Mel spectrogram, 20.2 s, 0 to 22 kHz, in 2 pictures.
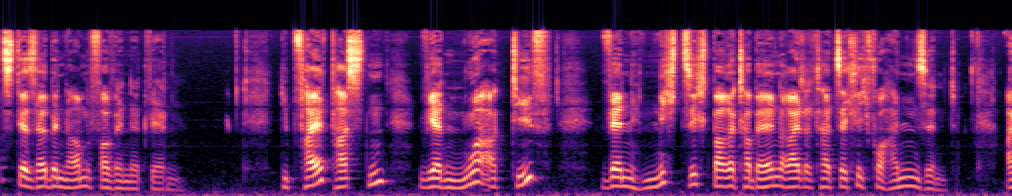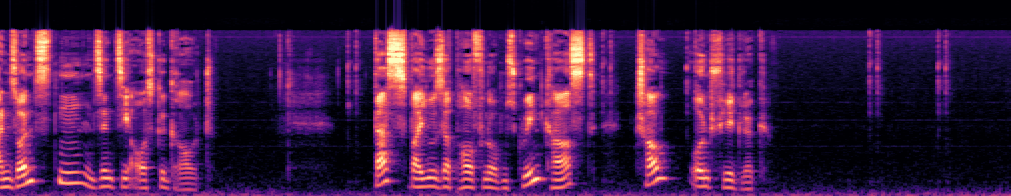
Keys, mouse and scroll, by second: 13.2-14.3 drag, 15.9 click, 16.6 click, 18.6 click, 19.5 click.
